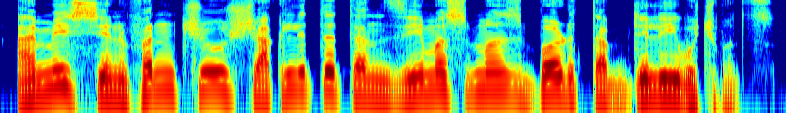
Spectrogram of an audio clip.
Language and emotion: Kashmiri, neutral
